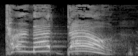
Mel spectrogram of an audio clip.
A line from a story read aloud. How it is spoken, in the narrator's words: He shouted at the end of my song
